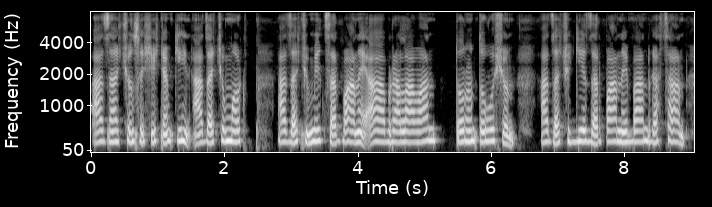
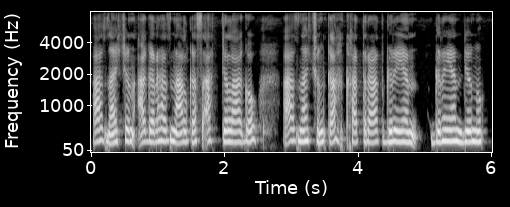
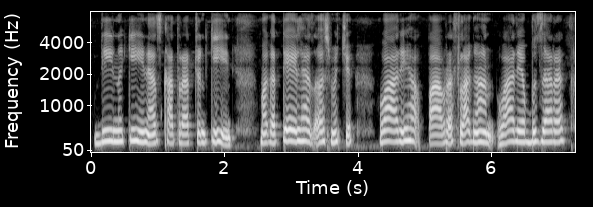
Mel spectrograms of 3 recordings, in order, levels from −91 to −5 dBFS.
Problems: constant background noise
